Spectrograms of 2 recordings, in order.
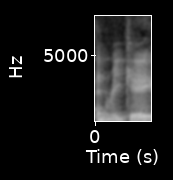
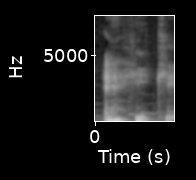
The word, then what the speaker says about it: Henrique: I think in English pronunciation, I'd probably say Henrique or Enrique, like Enrique Iglesias, but it's not Enrique. In Portuguese, we would say Henrique.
